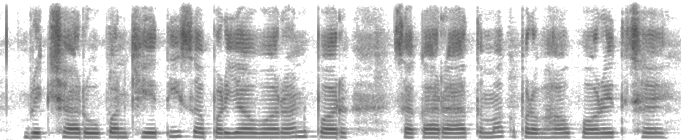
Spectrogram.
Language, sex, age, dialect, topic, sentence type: Maithili, female, 25-30, Southern/Standard, agriculture, statement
